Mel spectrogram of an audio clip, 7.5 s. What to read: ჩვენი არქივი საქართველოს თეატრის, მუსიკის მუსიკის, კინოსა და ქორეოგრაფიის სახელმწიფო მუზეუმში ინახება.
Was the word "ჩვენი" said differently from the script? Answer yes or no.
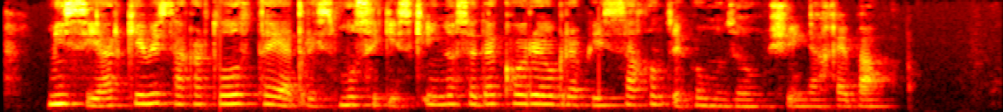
yes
